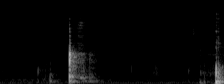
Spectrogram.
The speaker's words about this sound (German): Also wie gesagt, ich schneide jetzt hier gerade den Mozzarella ein bisschen klein, damit man den dann alles schön vermengen kann.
